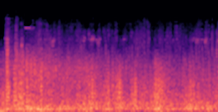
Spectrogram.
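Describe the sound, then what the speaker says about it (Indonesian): A sustained, roaring blast rumbles loudly with a thick, turbulent low end, like an explosion's fiery aftermath. "ledakan tadi membakarnya"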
